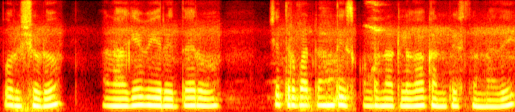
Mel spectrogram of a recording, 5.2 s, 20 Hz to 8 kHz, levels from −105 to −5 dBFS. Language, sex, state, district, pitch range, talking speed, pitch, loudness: Telugu, female, Andhra Pradesh, Chittoor, 190-210 Hz, 80 wpm, 200 Hz, -14 LUFS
